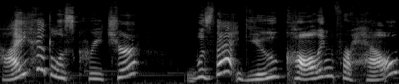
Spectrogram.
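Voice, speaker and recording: Fairly slow pacing in a put-on character voice. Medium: read story. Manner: polite, friendly.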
